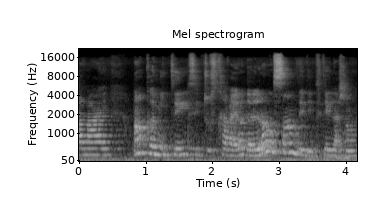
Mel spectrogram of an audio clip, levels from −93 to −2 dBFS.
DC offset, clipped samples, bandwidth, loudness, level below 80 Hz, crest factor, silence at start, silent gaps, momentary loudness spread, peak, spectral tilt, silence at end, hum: under 0.1%; under 0.1%; 19 kHz; -34 LUFS; -52 dBFS; 20 dB; 0 s; none; 12 LU; -14 dBFS; -3 dB/octave; 0 s; none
